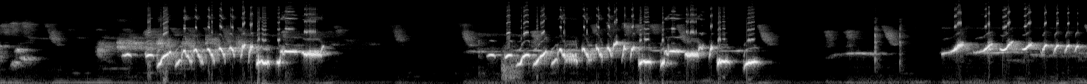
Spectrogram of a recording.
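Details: White-rumped shama (murai batu) in energetic 'gacor' full song, used as a lure to prompt other shamas to sing: three bursts of rapid, chattering, warbled phrases, rising and falling, separated by pauses of about one to two seconds.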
